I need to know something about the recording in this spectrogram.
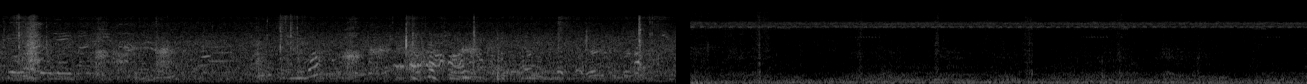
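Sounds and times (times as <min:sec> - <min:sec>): high-pitched insect drone: 0:06.9 - 0:13.0.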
